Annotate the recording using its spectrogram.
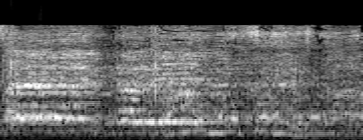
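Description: Crowd of men chanting together in unison, a melodic Shia mourning chant for Arbaeen sung in long held notes.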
